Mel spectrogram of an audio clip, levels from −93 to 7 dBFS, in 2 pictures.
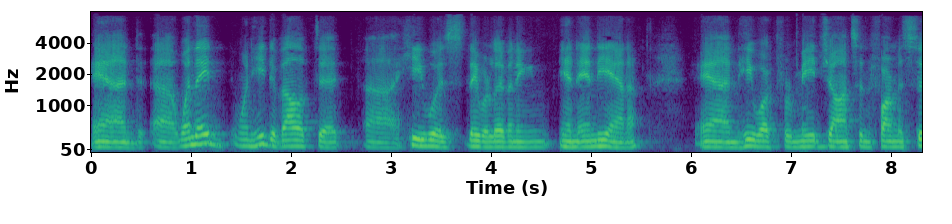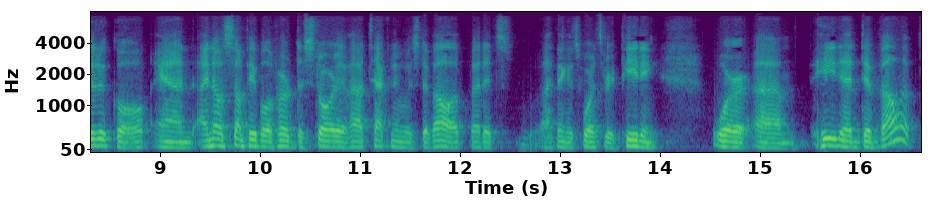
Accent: American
